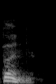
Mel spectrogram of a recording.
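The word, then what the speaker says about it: Bön: the indigenous religion of Tibet his name called Boone it's usually spelled P O with an umlaut in and pronounced Boone or B o with a known loud and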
